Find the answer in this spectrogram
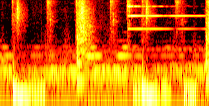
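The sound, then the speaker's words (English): A bell rings with a bright, lingering metallic tone, set among several low thumping sounds that come at a rough, uneven pace. “Ring the bell.”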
